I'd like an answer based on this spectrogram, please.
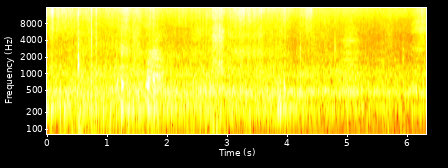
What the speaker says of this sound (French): Un bel essaim récupéré que je vais mettre là.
